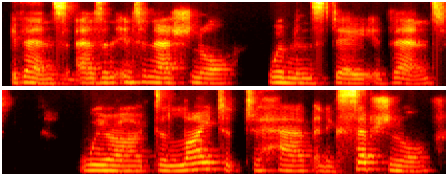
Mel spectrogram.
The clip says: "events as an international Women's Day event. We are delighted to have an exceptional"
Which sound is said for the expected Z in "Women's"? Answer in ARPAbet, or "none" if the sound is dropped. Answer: Z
